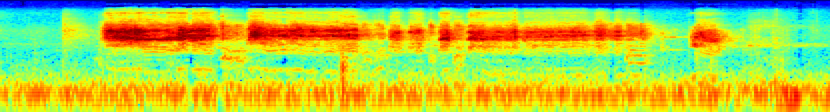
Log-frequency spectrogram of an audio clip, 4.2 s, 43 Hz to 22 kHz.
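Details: Flying foxes on a live bat cam at the Lubee Bat Conservancy in Gainesville, Florida, August 30, 2019: a loud, harsh, high-pitched squabbling chatter runs for about three seconds, followed by one shorter squawk before quiet returns.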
